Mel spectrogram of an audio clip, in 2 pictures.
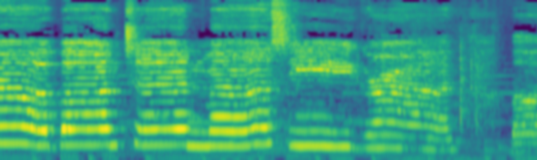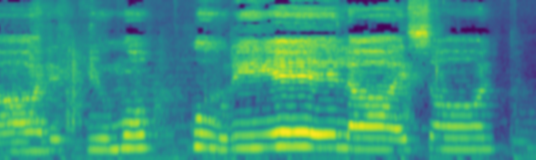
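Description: A young girl singing a hymn from the Holy Qurbana, one voice alone, in held notes that bend between pitches.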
